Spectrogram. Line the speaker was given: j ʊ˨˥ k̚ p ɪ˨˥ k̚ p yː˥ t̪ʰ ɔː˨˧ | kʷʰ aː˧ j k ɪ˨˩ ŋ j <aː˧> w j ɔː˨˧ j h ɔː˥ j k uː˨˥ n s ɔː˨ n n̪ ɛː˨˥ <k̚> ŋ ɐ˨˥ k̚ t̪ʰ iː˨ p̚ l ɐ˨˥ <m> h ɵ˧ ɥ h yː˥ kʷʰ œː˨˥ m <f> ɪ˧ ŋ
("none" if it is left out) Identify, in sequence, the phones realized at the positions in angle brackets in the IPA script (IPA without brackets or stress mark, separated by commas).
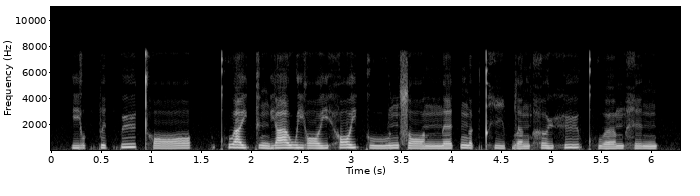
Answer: aː˧, k̚, ŋ, h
